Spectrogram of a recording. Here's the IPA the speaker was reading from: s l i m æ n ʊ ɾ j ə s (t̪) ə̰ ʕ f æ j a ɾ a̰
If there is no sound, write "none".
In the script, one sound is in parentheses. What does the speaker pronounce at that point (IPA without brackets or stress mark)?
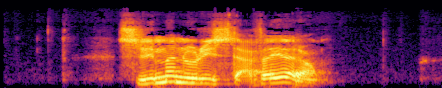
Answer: t̪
